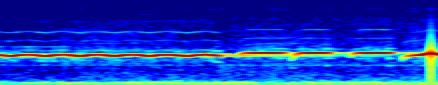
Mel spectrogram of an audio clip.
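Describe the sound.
Whistling opens a pop single with a clear, bright tone held steady for about a second. Several shorter whistled notes with slight pitch bends follow, over a faint low accompaniment.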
